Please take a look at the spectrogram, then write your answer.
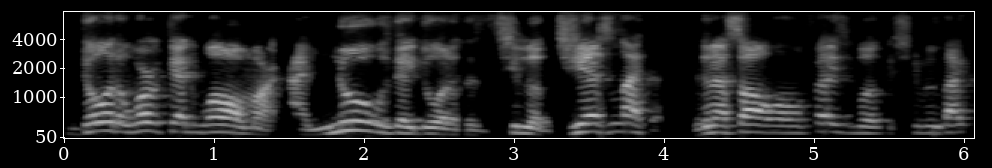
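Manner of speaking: ordinary talk, nothing marked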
